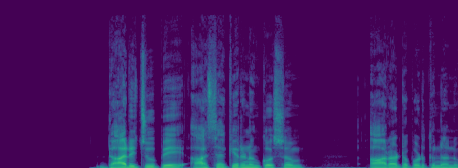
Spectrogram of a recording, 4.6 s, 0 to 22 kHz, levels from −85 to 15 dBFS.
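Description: Nothing here sounds wrong; the speech just eases in gently at the start, the way an editor would bring it up.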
